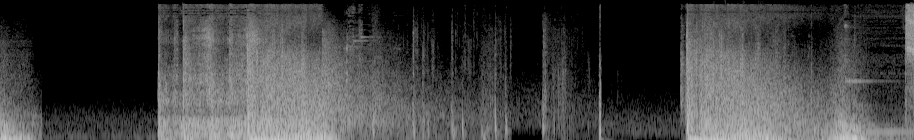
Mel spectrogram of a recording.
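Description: Gunfire rattles through a Counter-Strike video game match in two long, loud bursts of rapid shots, with scattered single cracks and brief silences in between.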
